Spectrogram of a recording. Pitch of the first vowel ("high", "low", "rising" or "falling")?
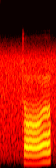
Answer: rising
